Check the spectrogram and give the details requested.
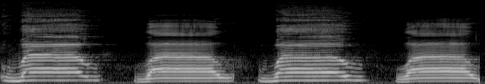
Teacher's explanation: ওয়াও দুই ঠোঁট গোল করার দ্বারা উচ্চারিত হয়। দেখি আমরা ওয়াওকে আমরা দেখতে পাচ্ছি দুই ঠোঁট গোল, ওয়াওয়ের মাথাও গোল।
